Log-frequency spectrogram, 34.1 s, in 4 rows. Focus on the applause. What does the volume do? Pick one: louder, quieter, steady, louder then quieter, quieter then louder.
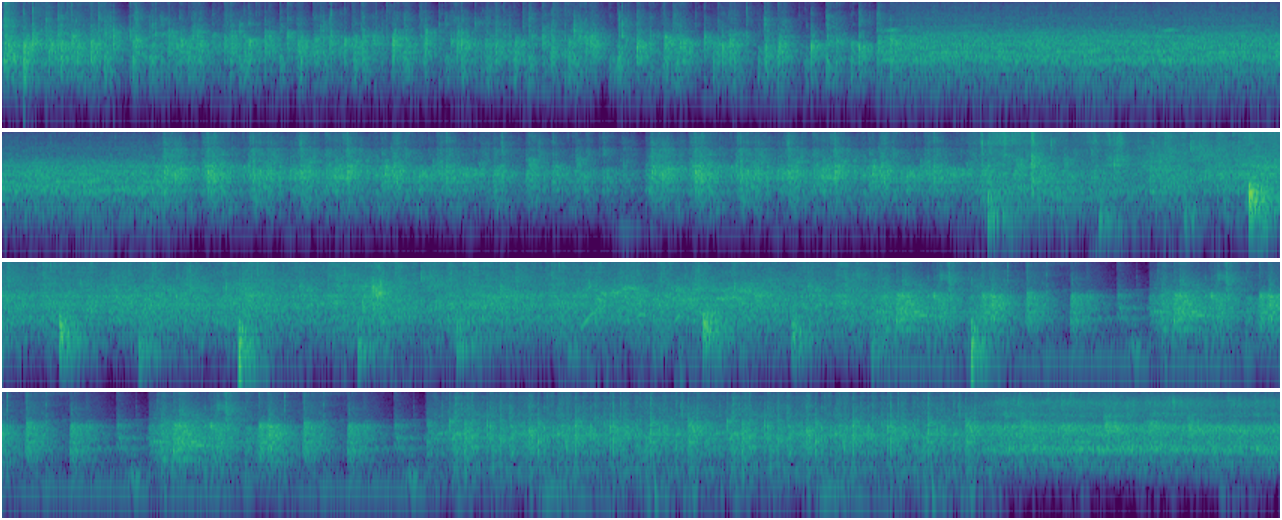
steady.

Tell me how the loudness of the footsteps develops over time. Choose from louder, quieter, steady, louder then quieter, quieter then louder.
quieter.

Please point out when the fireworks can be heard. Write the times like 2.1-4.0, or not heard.
not heard.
